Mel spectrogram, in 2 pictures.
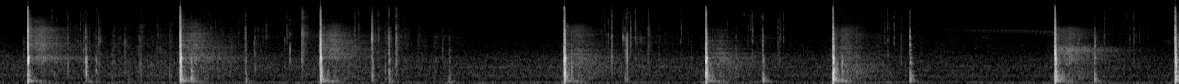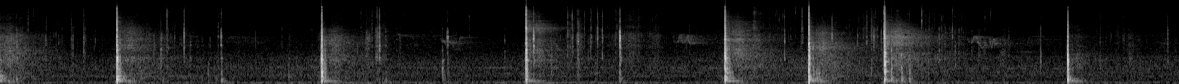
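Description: A hatchet chops sharply into wood, blow after blow.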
